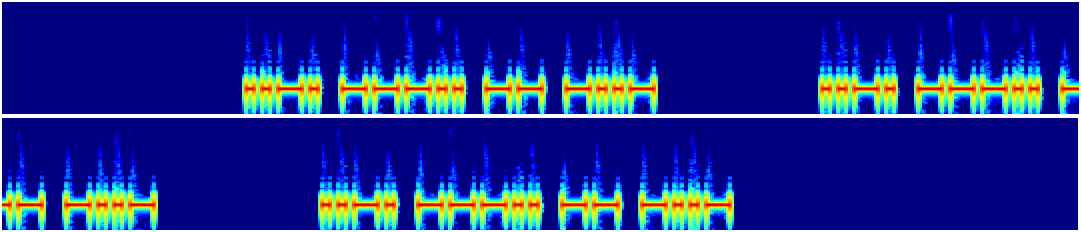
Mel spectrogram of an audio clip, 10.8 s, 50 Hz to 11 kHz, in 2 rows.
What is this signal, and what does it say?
Morse code, heard as a keyed tone, about 30 wpm, 700 Hz. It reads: F8MX F8MX F8MX
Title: DXCC-100 Call Signs - 4 Characters - Repeated 3x - 30wpm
